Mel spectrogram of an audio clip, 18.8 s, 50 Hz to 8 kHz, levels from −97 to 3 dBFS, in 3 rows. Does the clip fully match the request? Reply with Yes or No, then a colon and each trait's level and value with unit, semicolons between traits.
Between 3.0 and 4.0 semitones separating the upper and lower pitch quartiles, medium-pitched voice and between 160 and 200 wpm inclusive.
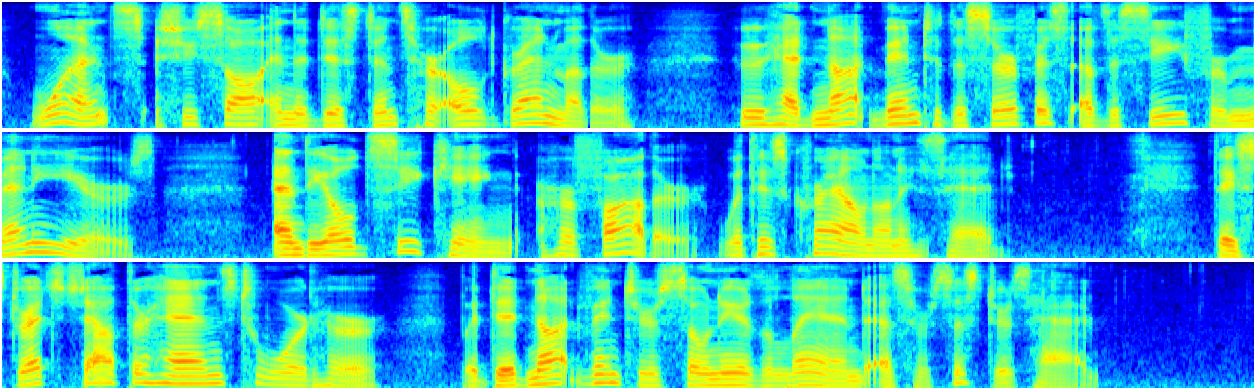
No: average, 4.9 semitones; medium, 145 Hz; average, 170 wpm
